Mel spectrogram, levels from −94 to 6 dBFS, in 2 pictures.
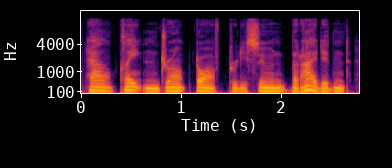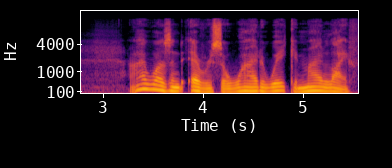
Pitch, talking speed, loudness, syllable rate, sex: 120 Hz, 195 wpm, -18 LUFS, 5.0 syllables/s, male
